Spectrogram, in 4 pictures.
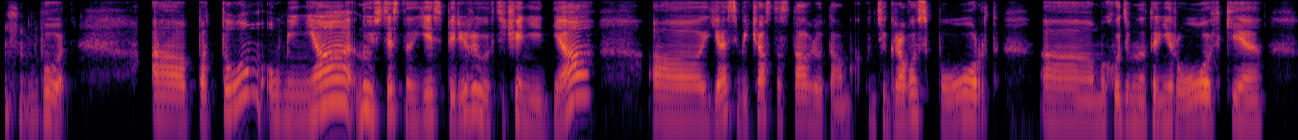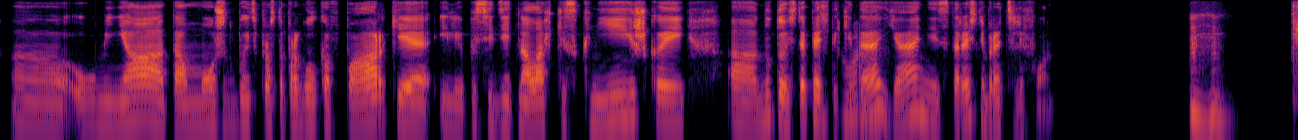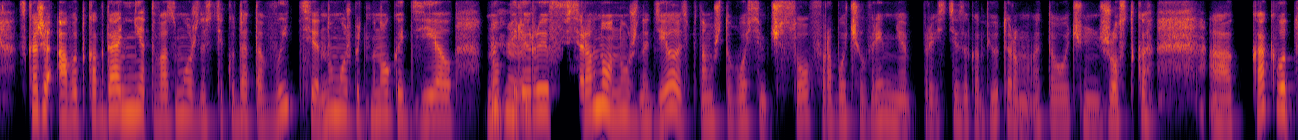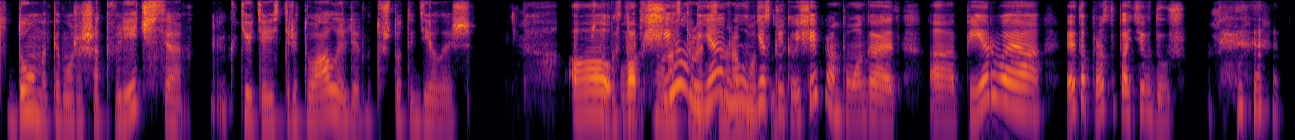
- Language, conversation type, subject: Russian, podcast, Что для тебя значит цифровой детокс и как ты его проводишь?
- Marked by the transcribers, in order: chuckle; other background noise; chuckle; chuckle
